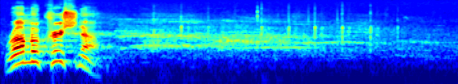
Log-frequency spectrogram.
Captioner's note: cheering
